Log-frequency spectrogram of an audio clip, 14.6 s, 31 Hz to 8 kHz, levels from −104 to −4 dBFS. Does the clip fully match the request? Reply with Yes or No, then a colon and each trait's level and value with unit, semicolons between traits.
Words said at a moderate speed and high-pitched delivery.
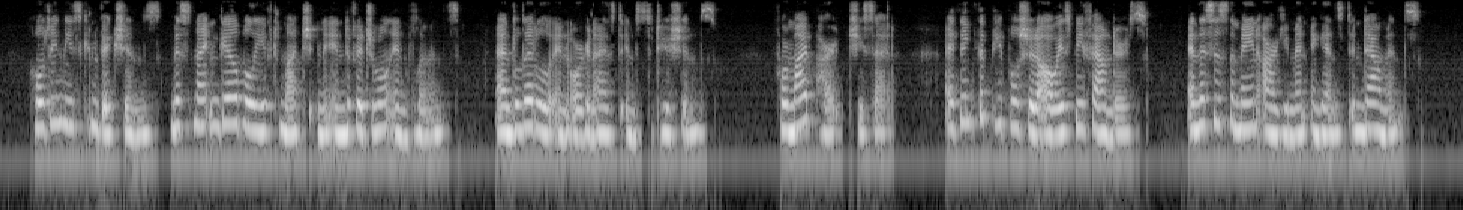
Yes: average, 150 wpm; high, 240 Hz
